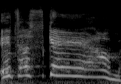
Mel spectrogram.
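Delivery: mock child's accusing yell, very high, drawn out. Recounting a boy at the fair pointing and yelling, retelling a boy's yell. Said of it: "just looks and points and yells".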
